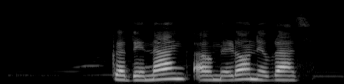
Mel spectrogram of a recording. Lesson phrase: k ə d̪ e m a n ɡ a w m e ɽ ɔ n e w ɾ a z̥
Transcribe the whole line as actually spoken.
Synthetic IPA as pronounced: k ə d̪ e n a ŋ ɡ a w m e ɽ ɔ n e w ɾ a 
